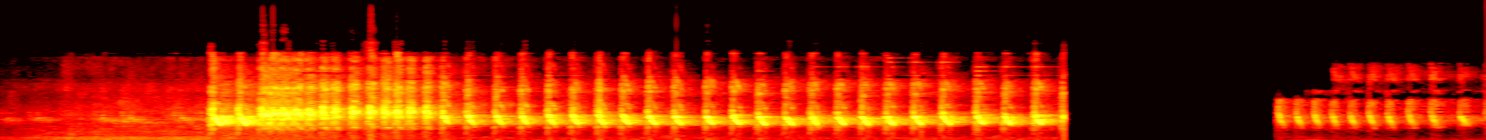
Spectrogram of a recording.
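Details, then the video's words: Fast jantrok series of a greater green leafbird from a masteran recording: a soft lead-in, then a long loud train of sharp high chips near four per second, a silent gap, and a higher, thinner run. "CUCAK IJO Auto JANTROK denger Suara Masteran ini"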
